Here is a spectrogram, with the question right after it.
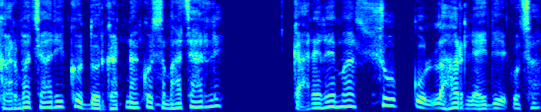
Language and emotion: Nepali, sad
